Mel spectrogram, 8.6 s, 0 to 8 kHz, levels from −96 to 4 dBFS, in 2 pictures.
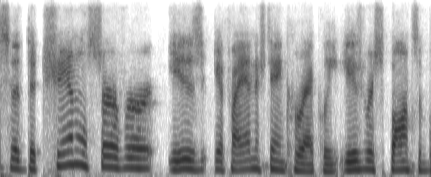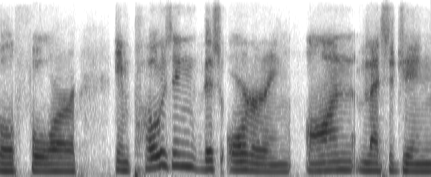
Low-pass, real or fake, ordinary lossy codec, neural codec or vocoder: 7.2 kHz; fake; Opus, 16 kbps; codec, 32 kHz, 1.9 kbps, SNAC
